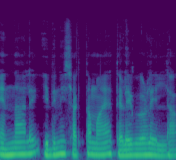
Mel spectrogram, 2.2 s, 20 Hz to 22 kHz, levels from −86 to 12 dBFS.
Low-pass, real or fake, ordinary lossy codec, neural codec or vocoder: 14.4 kHz; real; AAC, 64 kbps; none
